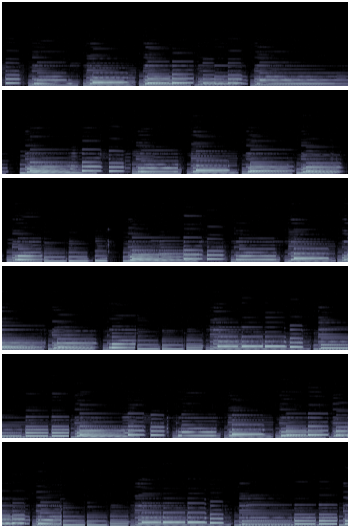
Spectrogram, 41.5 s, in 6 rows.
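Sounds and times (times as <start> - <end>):
low-voice electric bandurka ukulele: 0.0 - 41.5.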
